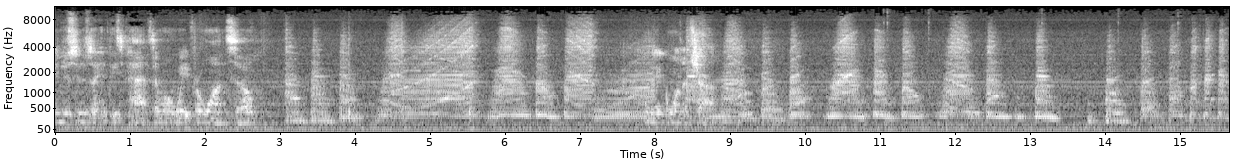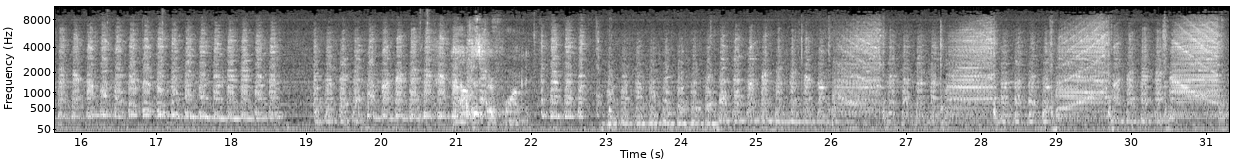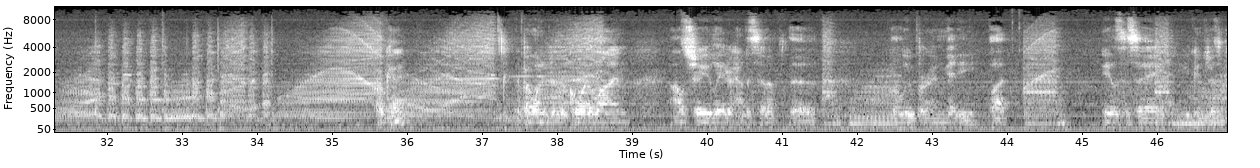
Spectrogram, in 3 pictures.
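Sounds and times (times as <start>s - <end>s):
pulsing wobble bass synth: 2.4s - 39.1s, 39.8s - 46.9s
synth filter sweeps: 2.4s - 46.9s.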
